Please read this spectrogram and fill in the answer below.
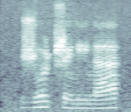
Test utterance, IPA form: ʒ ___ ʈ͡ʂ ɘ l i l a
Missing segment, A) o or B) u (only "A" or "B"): A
